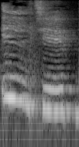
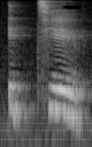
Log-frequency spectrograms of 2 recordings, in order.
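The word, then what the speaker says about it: التيب: But we will pronounce it not il-tib. This l here is not pronounced, and we pronounce it it-tib.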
